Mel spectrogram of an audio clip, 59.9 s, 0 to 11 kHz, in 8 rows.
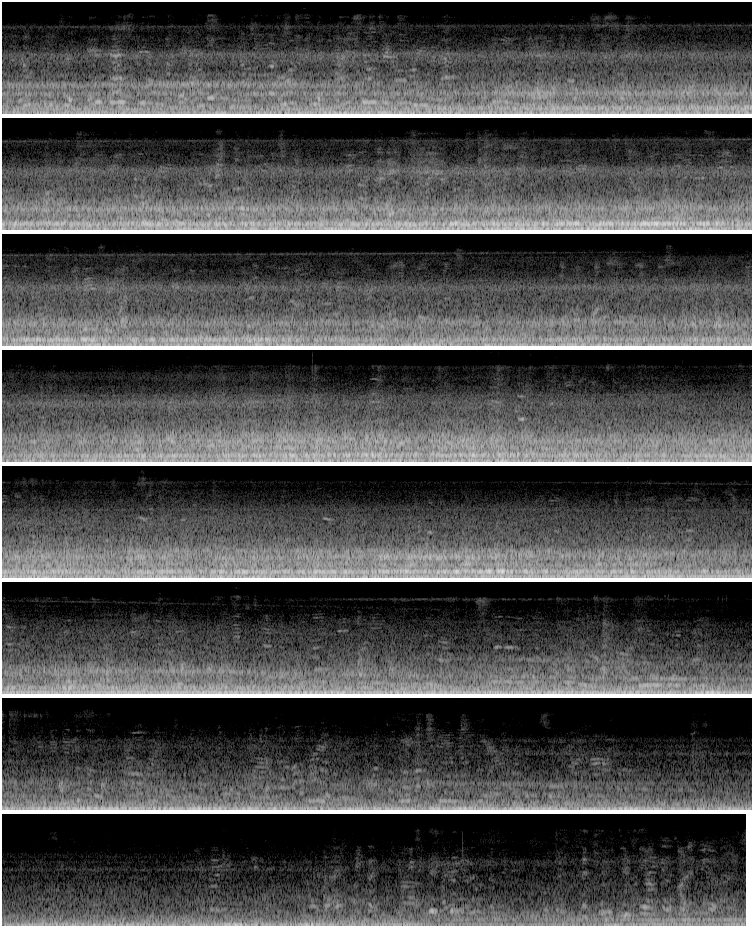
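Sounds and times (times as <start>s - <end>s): subway wheels rumbling: 0.0s - 59.9s.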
